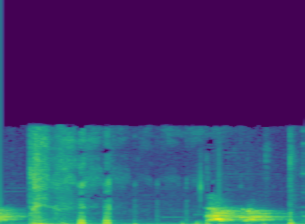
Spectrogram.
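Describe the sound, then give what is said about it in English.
A female dog barks in a few sharp, separate bursts, with a drawn-out whining yip partway through, heard alone without talk. “I hope she keeps barking.”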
